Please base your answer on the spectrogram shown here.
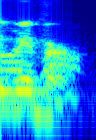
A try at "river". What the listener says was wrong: Where's your R? River. River, not river.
